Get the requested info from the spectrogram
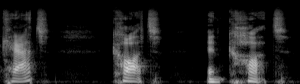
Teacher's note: So, you do not have the low back vowel merger unless you were doing some performative separation there.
